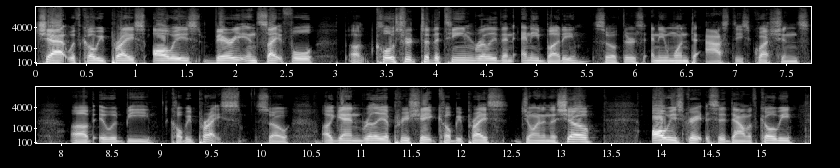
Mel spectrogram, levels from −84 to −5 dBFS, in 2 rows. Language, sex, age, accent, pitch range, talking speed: English, male, 20-39, American, 110-130 Hz, 175 wpm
